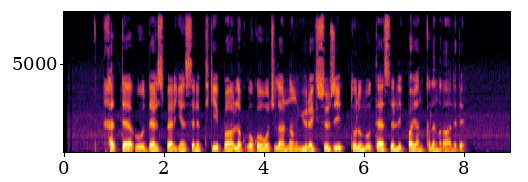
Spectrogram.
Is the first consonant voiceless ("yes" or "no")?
yes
